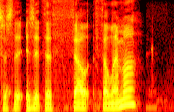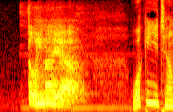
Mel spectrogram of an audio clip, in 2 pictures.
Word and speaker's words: Thelema: Now, I'm not sure how to pronounce this. Is it the Thelema? Thelema, yeah.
